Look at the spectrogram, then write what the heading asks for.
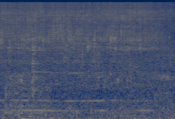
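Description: Warm tap water runs steadily onto a carbon steel pan in a sink, a constant close splashing hiss with no voices.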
